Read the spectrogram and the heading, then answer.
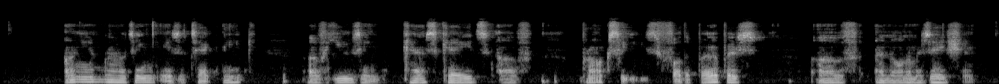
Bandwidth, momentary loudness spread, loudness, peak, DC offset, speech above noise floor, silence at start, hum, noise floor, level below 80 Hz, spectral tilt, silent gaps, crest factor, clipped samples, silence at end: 9.2 kHz; 13 LU; -22 LUFS; -4 dBFS; under 0.1%; 42 dB; 0.65 s; none; -64 dBFS; -46 dBFS; -4 dB/octave; none; 20 dB; under 0.1%; 0.25 s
